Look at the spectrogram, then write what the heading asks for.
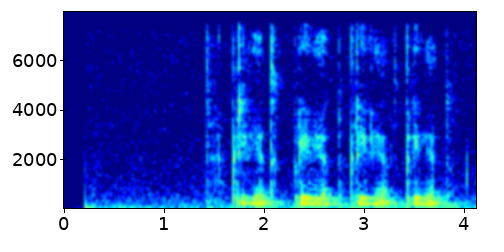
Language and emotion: Russian, neutral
